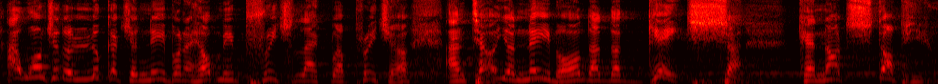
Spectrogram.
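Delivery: normal talking voice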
